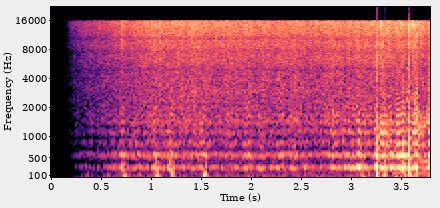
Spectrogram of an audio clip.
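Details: Honey bees from a queenless colony during queen rearing, reactive to the brood nest being opened; steady droning hum with a clear low tone and overtone, punctuated by sharp clicks and knocks, growing louder toward the end.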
